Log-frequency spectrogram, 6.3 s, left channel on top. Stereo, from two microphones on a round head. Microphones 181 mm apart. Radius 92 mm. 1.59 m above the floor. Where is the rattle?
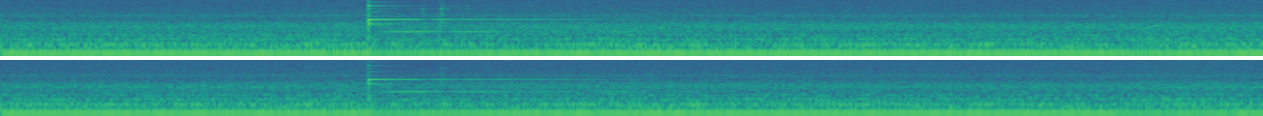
No rattle in this recording.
